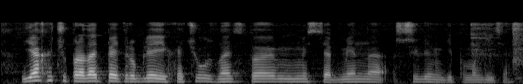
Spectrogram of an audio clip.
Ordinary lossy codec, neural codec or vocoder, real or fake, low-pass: Opus, 32 kbps; none; real; 7.2 kHz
